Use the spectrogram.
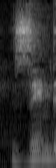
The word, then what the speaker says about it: sind: Then again, this is another point to remember, that S, when it comes first, it is pronounced as Z. It's Z. It's not so. So it's sind Sie verheiratet?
